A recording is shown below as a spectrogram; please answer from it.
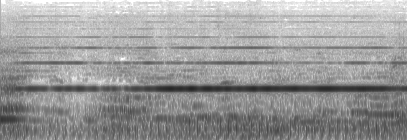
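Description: Public-address microphone feedback: a steady high-pitched whine that sets in a moment after the recitation stops and holds on one pitch, over a low background murmur.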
